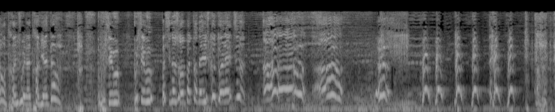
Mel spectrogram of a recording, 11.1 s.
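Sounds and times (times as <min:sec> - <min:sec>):
speech: 0:00.2 - 0:08.9
dog whining and yapping: 0:08.3 - 0:11.0.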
